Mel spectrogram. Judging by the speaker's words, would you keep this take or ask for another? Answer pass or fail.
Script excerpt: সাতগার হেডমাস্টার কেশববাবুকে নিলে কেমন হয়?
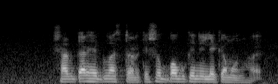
pass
